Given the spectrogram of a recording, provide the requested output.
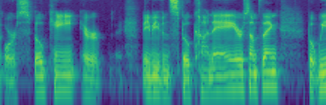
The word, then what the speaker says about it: Spokane: should be spokane or spokane or maybe even spokane or something but we say spokane and he says it is frequently mispronounced as spokane i was surprised that that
